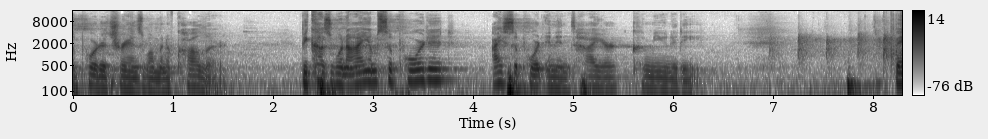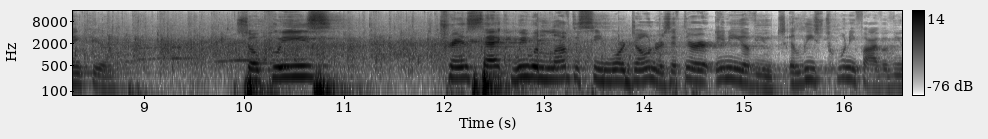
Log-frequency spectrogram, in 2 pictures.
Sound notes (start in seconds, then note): 6.9 applause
